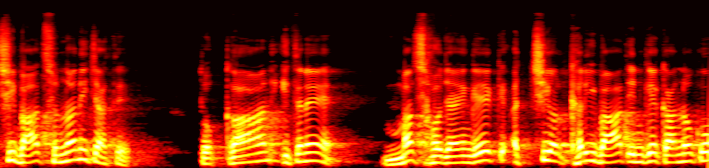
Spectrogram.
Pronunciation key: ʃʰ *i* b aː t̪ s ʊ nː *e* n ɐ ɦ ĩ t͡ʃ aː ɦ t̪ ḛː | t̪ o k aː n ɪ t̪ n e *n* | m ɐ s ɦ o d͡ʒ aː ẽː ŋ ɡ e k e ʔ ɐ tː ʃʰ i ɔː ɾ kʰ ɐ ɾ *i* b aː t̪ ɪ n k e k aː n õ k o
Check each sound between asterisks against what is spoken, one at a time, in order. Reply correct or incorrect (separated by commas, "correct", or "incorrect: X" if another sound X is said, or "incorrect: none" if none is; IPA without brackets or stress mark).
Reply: correct, incorrect: a, incorrect: none, correct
